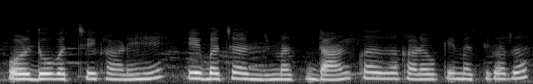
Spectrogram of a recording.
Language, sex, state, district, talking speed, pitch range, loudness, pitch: Hindi, female, Madhya Pradesh, Bhopal, 190 wpm, 240-270 Hz, -15 LUFS, 255 Hz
